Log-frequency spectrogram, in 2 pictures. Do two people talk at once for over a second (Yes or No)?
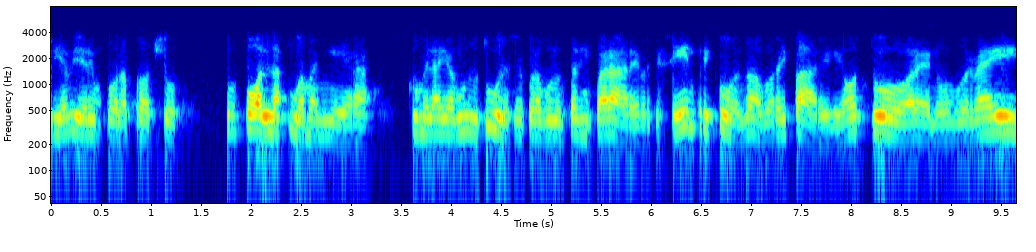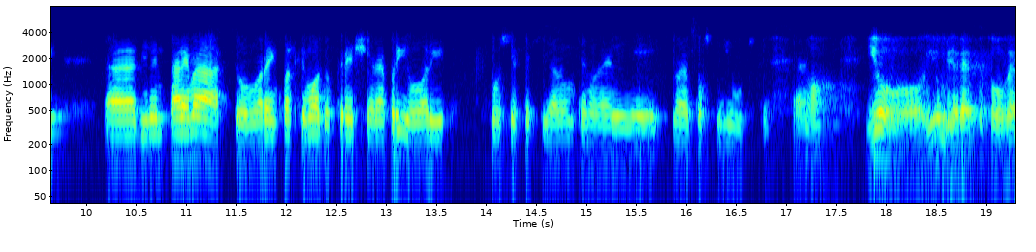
No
